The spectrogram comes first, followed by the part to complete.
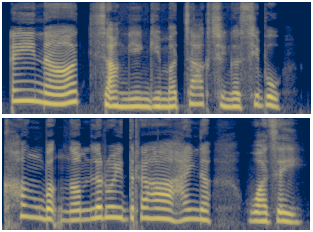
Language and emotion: Manipuri, fearful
